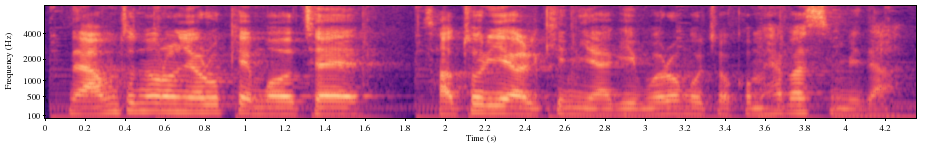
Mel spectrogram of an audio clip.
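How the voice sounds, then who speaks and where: Faint music plays behind this middle-aged man as he chats to the camera at a fairly quick clip. His voice sits at medium pitch, and his Busan Gyeongsang Korean accent colors a casual vlog story full of laughter.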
